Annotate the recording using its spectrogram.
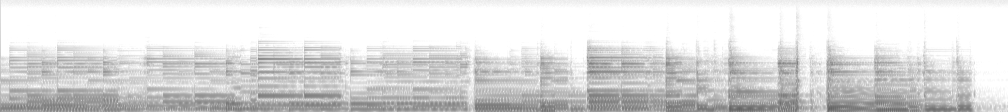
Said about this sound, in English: Going to do the same with the neck pickup. Switching back to clean, only reverb on.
